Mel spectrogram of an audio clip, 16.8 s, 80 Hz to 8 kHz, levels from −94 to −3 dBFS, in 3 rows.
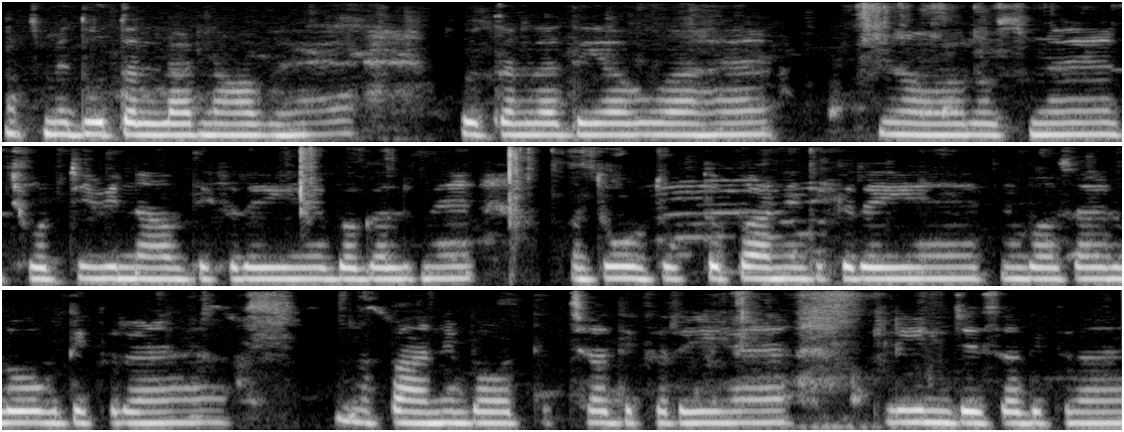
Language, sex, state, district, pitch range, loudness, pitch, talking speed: Hindi, female, Bihar, Begusarai, 235-245 Hz, -22 LUFS, 240 Hz, 155 wpm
